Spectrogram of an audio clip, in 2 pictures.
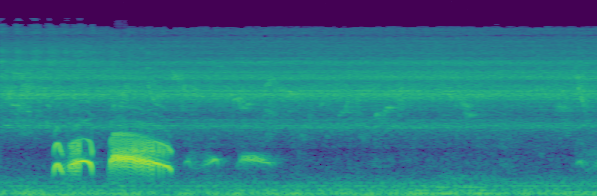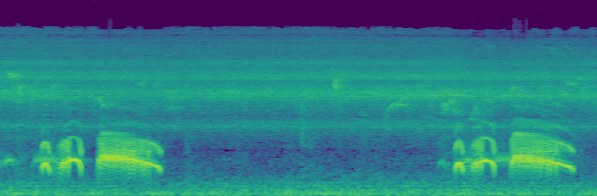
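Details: Repeated cooing from a spotted dove with the 'thổ đồng' voice style, used to prompt other doves to call: three phrases roughly every five seconds, each two quick notes and a long falling coo, with gentle low murmurs between.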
